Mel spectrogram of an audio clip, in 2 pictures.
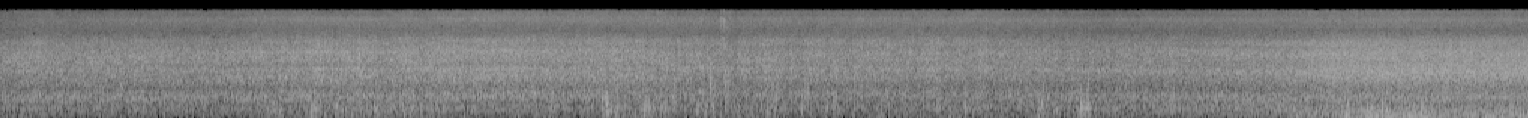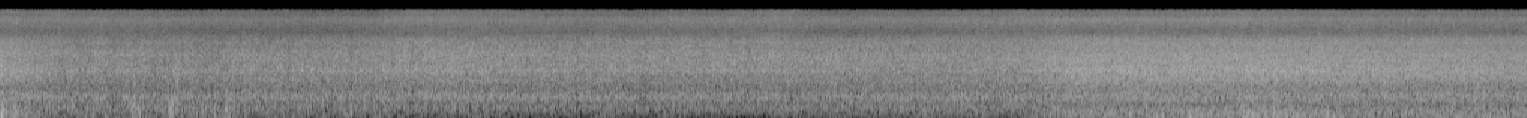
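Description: Surf breaking and washing up a sandy beach, with wind buffeting the microphone. The surf swells louder twice, about halfway through and again near the end.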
